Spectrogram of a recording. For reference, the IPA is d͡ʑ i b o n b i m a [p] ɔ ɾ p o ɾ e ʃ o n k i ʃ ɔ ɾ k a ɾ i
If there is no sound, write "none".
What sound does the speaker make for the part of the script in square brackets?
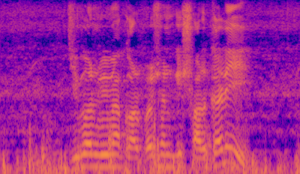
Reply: k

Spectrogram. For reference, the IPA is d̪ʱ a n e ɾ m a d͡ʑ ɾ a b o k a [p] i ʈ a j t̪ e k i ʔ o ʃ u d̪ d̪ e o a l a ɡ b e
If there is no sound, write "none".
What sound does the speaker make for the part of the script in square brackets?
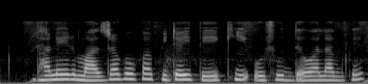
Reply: p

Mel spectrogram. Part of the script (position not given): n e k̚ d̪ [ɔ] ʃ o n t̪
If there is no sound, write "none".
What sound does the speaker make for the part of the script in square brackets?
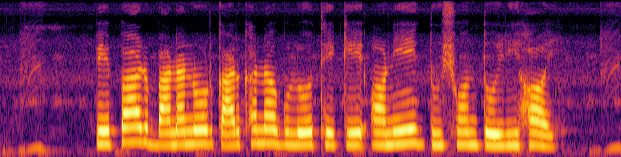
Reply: u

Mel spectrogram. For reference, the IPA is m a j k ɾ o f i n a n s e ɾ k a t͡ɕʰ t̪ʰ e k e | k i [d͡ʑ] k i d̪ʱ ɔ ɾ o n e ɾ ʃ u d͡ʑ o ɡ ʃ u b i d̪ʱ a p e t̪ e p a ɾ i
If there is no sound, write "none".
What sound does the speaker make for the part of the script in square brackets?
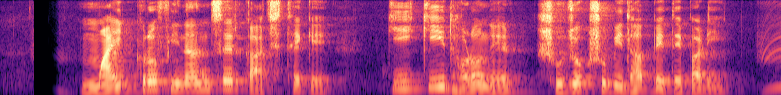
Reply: none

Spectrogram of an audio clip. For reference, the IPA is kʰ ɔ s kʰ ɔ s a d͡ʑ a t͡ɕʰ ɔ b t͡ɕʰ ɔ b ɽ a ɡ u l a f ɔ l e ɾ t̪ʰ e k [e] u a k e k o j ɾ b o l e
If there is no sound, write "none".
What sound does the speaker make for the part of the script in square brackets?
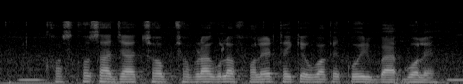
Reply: e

